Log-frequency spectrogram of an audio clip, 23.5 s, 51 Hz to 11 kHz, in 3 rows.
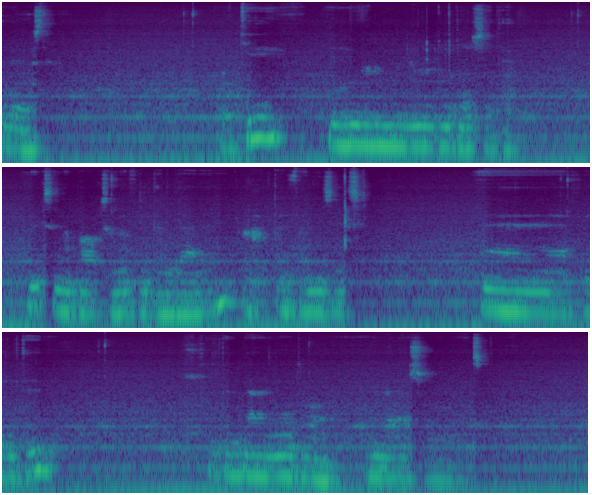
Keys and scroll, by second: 5.9 ctrl+z, 12.5 ctrl+z, 13.3 ctrl+z.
